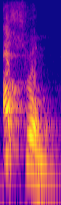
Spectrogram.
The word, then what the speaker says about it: আশ্রম: এখন আসে এটার বানানটা কি, উচ্চারণটা কি হবে, বানান এটা দেওয়া আছে, উচ্চারণটা কি হবে, সবাই এটা উচ্চারণ করি, এটার উচ্চারণ করি। দেখো আশ্রম, আশ্রম, আমার এখানে শয়ের উচ্চারণটা কিসের মতো হয়েছে,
